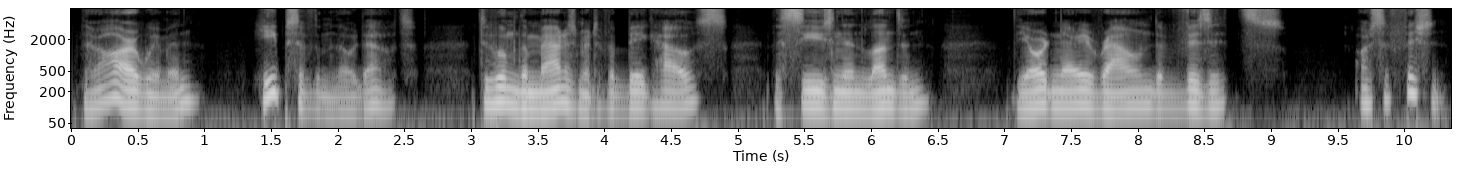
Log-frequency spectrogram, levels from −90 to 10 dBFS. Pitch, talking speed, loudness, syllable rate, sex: 100 Hz, 155 wpm, -20 LUFS, 5.4 syllables/s, male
